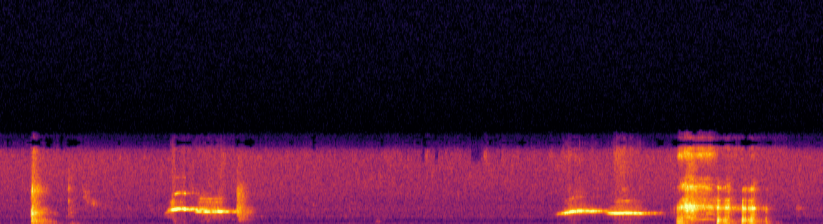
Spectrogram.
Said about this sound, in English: So you whistle back and forth one another, and his whistle sounds, both of you hear the whistle, but it sounds pretty far away. But you can isolate the direction fairly well from that.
